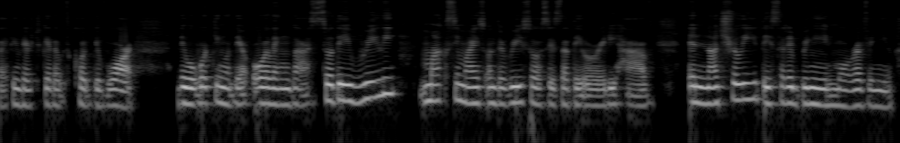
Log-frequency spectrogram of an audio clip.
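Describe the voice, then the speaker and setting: A woman's voice: on the low side, vocal fry, warm tone. A young woman with an East African accent, hosting a casual talk show and explaining a topic in a chatty way, often correcting herself and laughing at her own slips. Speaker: host.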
